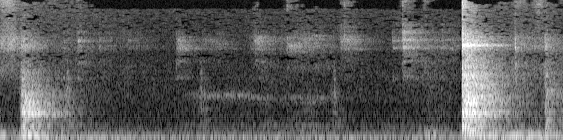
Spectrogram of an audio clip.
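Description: Two short, sharp sounds from wooden-sword swing practice on a wooden floor: a weaker one right at the start and a louder, sudden one about three and a half seconds in.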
